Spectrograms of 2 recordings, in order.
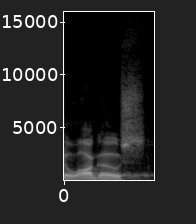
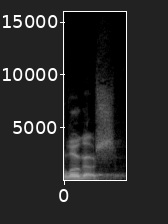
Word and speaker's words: logos: guys heard this word before you might say Lagos logos I've Heard lots of people pronounce it let's go with logos now John is a Jew but he is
